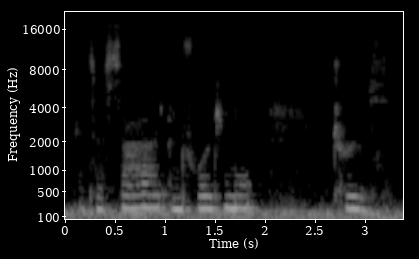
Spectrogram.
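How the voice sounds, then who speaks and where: The speaker is soft-spoken against noticeable background noise. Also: woman. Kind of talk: soft-spoken self-help talk to camera.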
